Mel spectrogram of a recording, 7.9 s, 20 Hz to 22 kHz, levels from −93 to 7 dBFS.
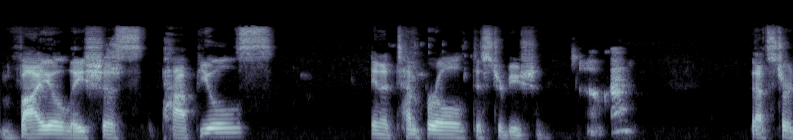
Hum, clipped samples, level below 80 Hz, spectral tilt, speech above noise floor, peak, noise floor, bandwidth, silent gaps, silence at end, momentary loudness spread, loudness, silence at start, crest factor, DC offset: none; under 0.1%; -66 dBFS; -2 dB/octave; 59 dB; -2 dBFS; -80 dBFS; 10.5 kHz; none; 0 s; 12 LU; -21 LUFS; 0 s; 22 dB; under 0.1%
